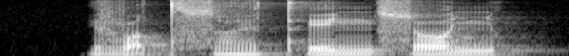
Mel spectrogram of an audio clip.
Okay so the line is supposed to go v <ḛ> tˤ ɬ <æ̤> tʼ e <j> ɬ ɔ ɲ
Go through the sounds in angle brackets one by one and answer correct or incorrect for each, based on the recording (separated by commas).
correct, correct, incorrect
